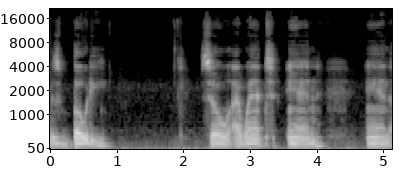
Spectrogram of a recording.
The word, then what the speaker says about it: Bodhi: And so when they introduced me to her, they thought her name was Buddha. So that's actually why I picked the name. I'm like, well, Buddha's cool. I'll go with Buddha. But then it turns out they just mispronounced the spelling of Bodhi, which is a really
